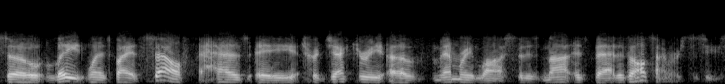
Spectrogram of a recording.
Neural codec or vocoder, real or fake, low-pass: vocoder, 22.05 kHz, 80 mel bands, WaveNeXt; fake; 7.2 kHz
